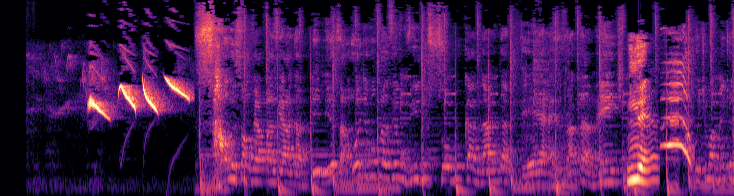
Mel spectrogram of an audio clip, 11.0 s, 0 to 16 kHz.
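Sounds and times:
whistled notes sliding down: 0:01.3 - 0:03.0.

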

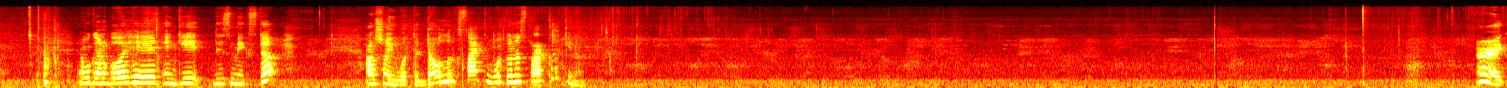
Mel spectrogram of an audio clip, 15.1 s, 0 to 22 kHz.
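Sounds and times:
hand kneading wet mixture: 0:03.8 - 0:09.7.

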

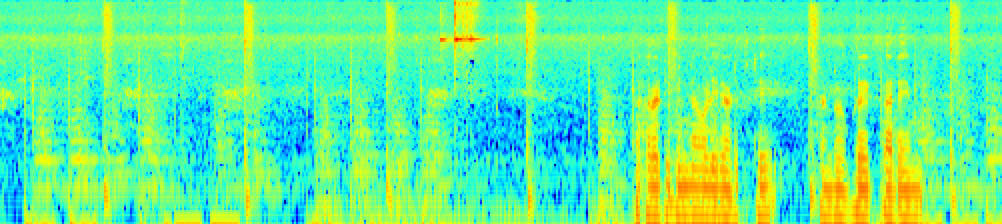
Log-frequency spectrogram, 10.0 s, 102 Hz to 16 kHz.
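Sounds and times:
background music with steady beat: 0:00.0 - 0:10.0
metallic spanner clink: 0:04.4 - 0:05.0.

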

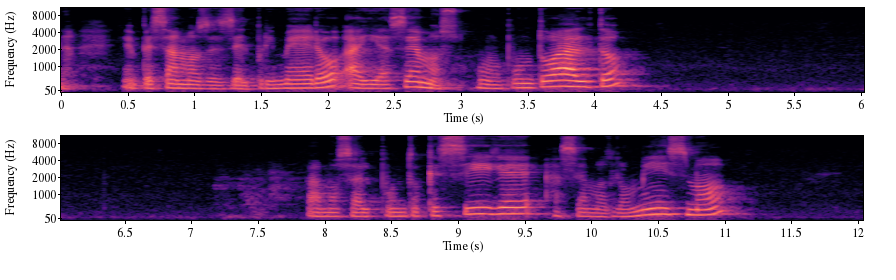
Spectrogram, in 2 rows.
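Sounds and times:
woman speaking: 0:00.0 - 0:04.4, 0:07.9 - 0:11.2.

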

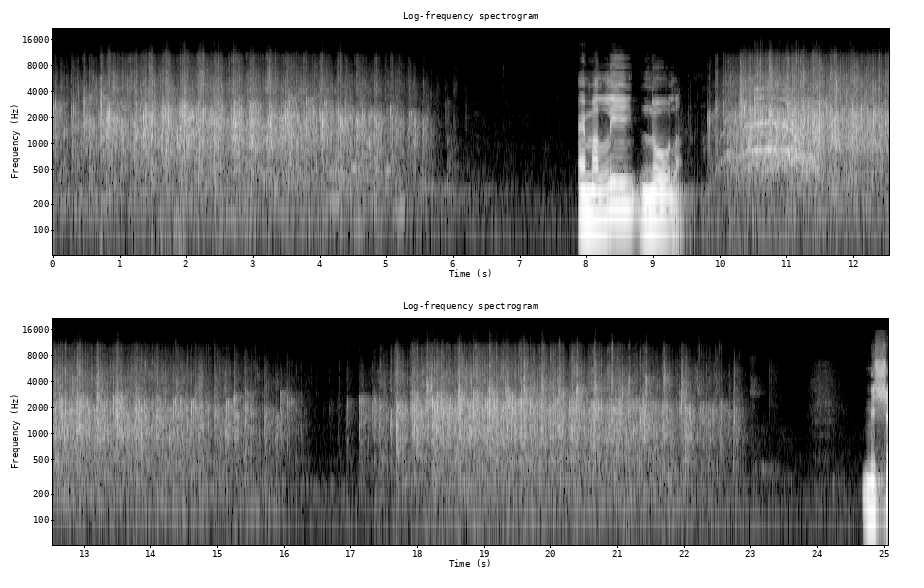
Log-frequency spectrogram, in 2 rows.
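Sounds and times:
audience applauding: 0:00.0 - 0:06.2, 0:09.8 - 0:23.3.

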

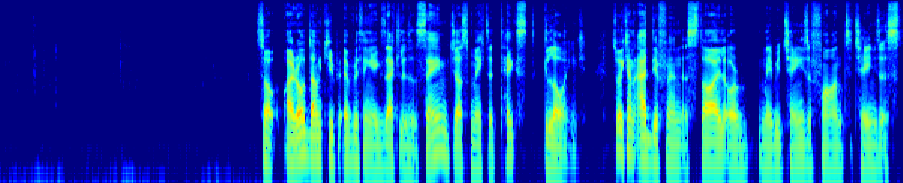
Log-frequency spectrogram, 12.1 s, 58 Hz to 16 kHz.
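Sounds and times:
typing on computer keyboard: 0:00.0 - 0:03.1.

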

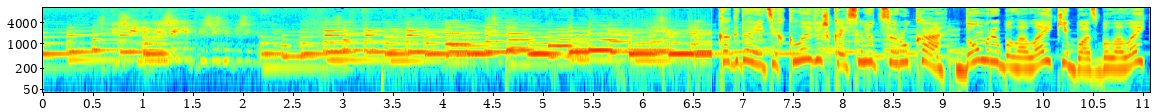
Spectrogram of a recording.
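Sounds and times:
child playing piano melody: 0:02.2 - 0:09.6.

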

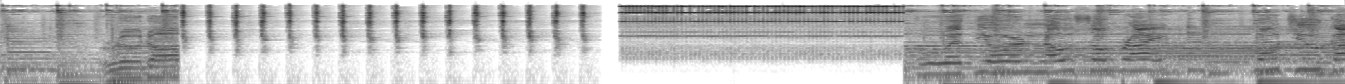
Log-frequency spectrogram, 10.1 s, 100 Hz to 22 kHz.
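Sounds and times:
clock ticking: 0:00.8 - 0:04.6
alarm clock ringing: 0:04.6 - 0:10.0.

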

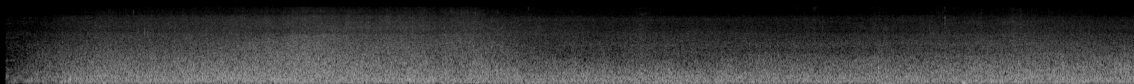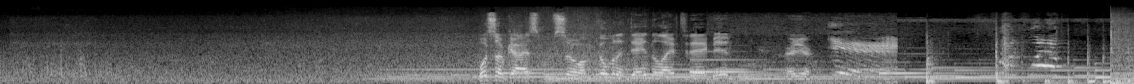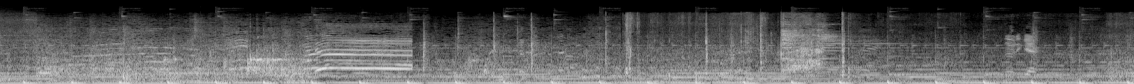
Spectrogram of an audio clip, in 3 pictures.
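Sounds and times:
small waves washing on beach: 0:00.1 - 0:18.2
music: 0:15.0 - 0:34.0.

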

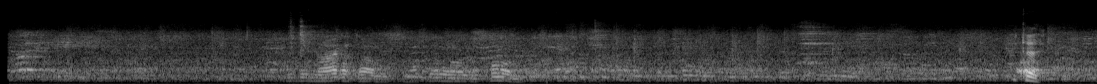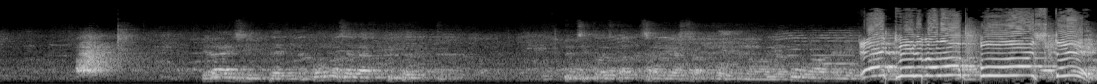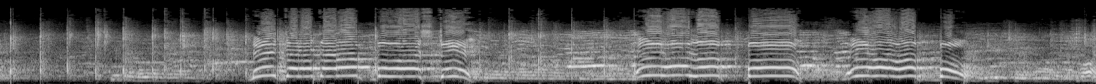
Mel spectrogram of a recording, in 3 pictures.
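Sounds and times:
faint distant voices: 0:00.1 - 0:32.9
open-air background noise: 0:00.1 - 0:32.9
spectator shouting cheers: 0:19.6 - 0:22.0, 0:24.3 - 0:26.8, 0:27.6 - 0:31.7
hand clapping: 0:22.0 - 0:24.8, 0:25.4 - 0:25.9.

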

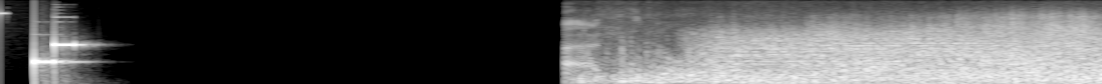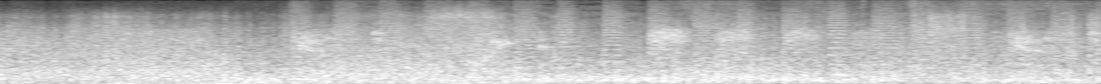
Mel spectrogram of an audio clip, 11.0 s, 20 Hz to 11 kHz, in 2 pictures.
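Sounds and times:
wind rushing on microphone: 0:02.8 - 0:11.0.

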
